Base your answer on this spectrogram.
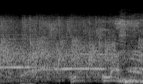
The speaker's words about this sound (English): We celebrate and honor you. I like the people are just clapping.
